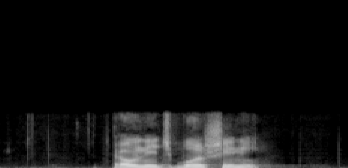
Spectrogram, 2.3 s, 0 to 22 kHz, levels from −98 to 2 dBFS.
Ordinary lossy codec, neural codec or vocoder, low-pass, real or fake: none; codec, 16 kHz, 2 kbps, FreqCodec, larger model; 7.2 kHz; fake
